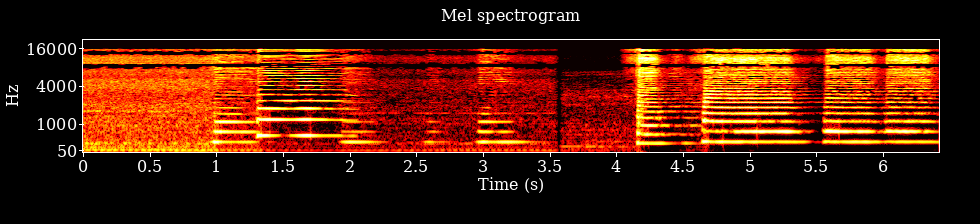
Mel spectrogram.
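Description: A train horn blasts loudly and long nearby.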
